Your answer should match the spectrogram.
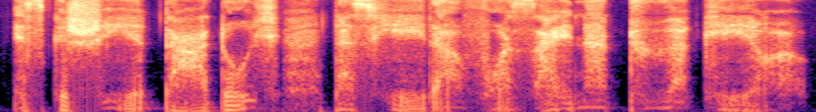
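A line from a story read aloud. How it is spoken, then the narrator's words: Whispered. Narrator (German): flüsterte Alice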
